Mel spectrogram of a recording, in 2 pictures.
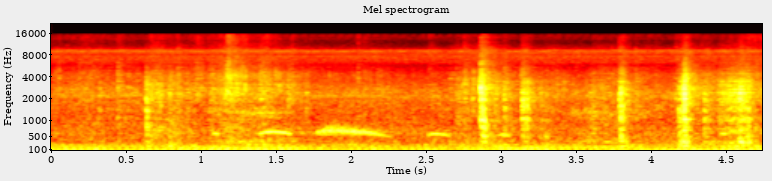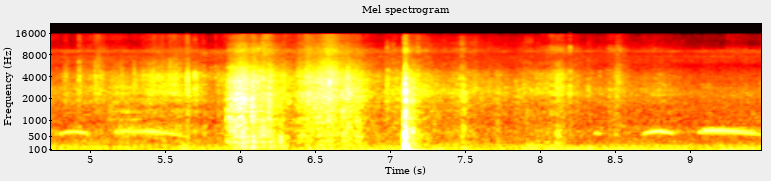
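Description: A cut oil palm fruit bunch falls through the fronds with a rustle and hits the ground with one heavy thud about seven seconds in. Doves coo in short repeated calls throughout.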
